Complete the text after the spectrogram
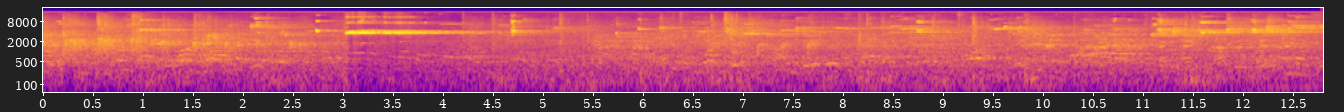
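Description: Men talk and call out in a large echoing gym.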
